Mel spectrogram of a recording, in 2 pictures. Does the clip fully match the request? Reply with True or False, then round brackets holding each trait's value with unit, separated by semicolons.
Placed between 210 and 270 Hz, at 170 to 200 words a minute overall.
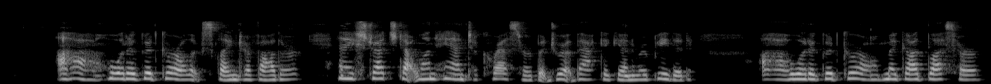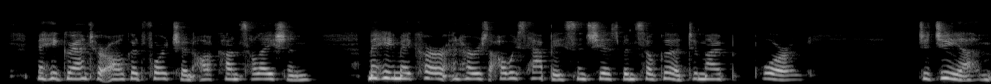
True (240 Hz; 180 wpm)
